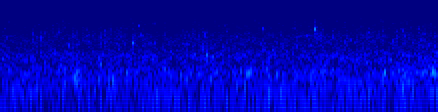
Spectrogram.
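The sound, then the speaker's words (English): A pond autofill valve spits water into a basin as the level drops, making a continuous, even hissing splash with no breaks. “And then this is the autofill that spits water into this as it lowers. As this goes down, it automatically fills.”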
